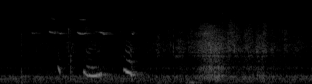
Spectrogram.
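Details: Doberman Pinscher named Sugar Tree meeting a wolf pup: two brief, high, bending whimpers close together, followed by soft rustling and a breathy hiss.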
